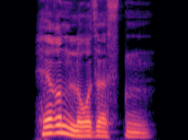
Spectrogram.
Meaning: 1. superlative degree of hirnlos 2. inflection of hirnlos: strong genitive masculine/neuter singular superlative degree
- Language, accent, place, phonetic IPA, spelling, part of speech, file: German, Germany, Berlin, [ˈhɪʁnˌloːzəstn̩], hirnlosesten, adjective, De-hirnlosesten.ogg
